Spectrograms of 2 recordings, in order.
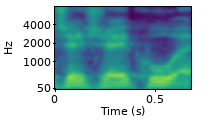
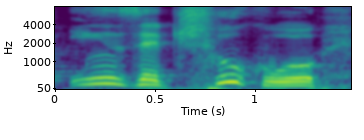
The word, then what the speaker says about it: Nzechukwu: I'm going to say it one more time, Nzechukwu. I think that's how you're supposed to pronounce it, but this is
